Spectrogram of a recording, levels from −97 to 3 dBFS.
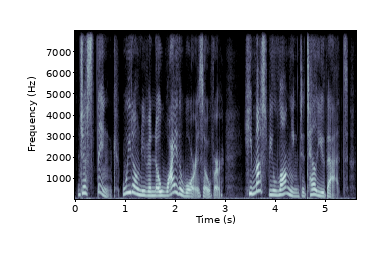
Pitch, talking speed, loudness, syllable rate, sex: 225 Hz, 180 wpm, -20 LUFS, 4.3 syllables/s, female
